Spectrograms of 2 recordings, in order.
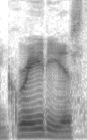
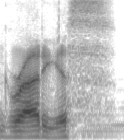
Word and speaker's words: Gradius: I say Gradius, not Gradius.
